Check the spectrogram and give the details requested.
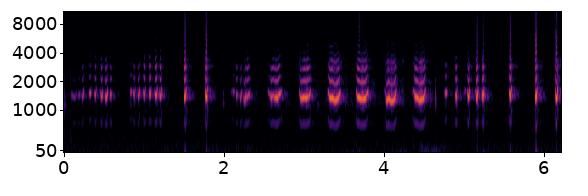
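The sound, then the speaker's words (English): Soft, sweet yelps from a rectangular slate turkey call, about 4 inches long and 2.5 inches wide with a sound chamber and a 1/2 by 4 inch piece of slate, played in short rhythmic runs of clucky notes with a few sharp clicks, clear with no talking. “And it's got about a 1/2 inch by 4 inch piece of slate, and it's just a really soft, sweet calling.”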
